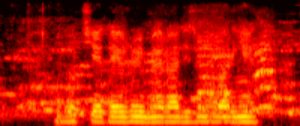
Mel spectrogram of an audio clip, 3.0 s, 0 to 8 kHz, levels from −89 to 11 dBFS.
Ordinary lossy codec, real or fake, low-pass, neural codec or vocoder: Opus, 24 kbps; fake; 7.2 kHz; vocoder, 44.1 kHz, 128 mel bands, Pupu-Vocoder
